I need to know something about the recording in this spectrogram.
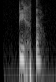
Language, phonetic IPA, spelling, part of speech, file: Russian, [ˈpʲixtə], пихта, noun, Ru-пихта.ogg
- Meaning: fir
